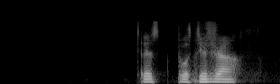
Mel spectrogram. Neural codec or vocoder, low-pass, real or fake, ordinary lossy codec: codec, 16 kHz, 0.5 kbps, FreqCodec, larger model; none; fake; none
